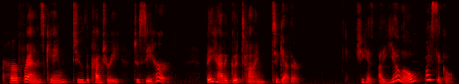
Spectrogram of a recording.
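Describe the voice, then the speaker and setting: Slow, animated woman reading to children. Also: medium pitch. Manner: expressive, asks listeners questions about pictures. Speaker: storyteller. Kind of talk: children's picture-book read-aloud.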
